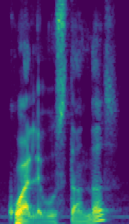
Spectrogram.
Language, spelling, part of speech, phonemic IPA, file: Ido, quale vu standas, phrase, /ˈkwa.le vu ˈstan.das/, Io-se-quale vu standas.ogg
- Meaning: how are you?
